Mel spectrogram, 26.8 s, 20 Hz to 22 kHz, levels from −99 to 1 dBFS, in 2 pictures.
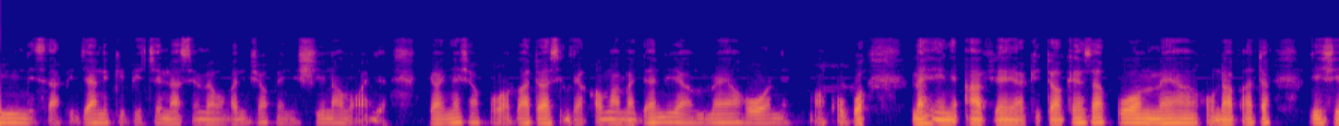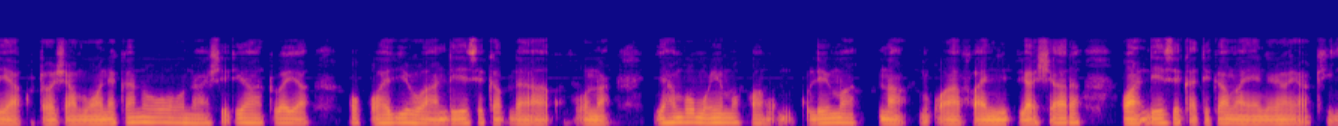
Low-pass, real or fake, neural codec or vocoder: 7.2 kHz; fake; codec, 16 kHz, 2 kbps, FunCodec, trained on LibriTTS, 25 frames a second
